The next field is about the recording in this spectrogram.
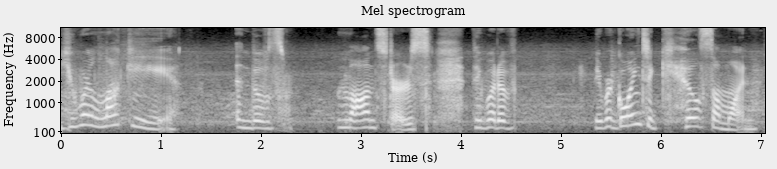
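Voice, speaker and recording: A woman playing a blunt, cheeky, loyal best friend in a naturalistic audio drama, teasing and expressive. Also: on the high side, slow pace, a little hiss or hum, exaggerated voice, rough recording. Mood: emotional, loyal.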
